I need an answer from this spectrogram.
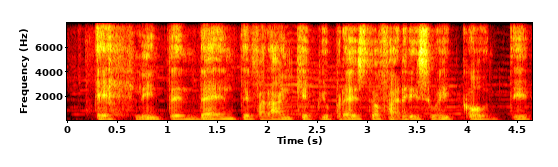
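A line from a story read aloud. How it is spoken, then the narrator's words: Laughing. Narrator (Italian): aggiunse un quarto ridendo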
